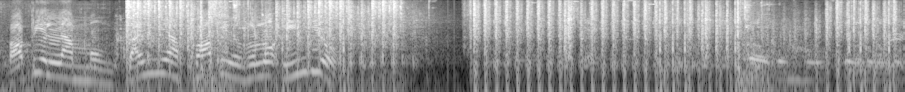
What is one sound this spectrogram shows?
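Rapid automatic gunfire rattles.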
